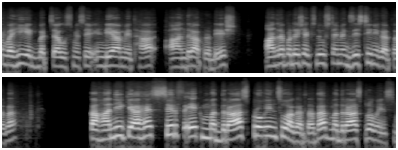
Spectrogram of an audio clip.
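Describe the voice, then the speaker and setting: A man lectures his students with a fairly high voice, recorded close and dry with no room sound. He tells the history as a story and keeps asking whether they follow. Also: darkish tone, dry recording. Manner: storytelling, mixes Hindi and English, checks in with students. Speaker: teacher. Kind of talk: exam revision lecture.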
